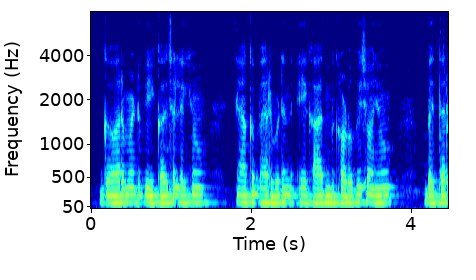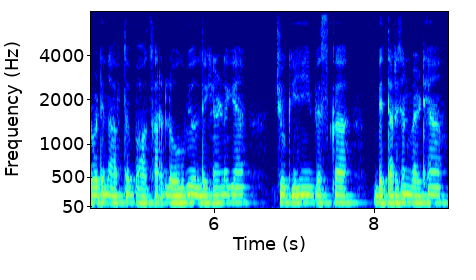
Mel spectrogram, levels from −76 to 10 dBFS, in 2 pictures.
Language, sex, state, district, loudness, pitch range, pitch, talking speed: Garhwali, male, Uttarakhand, Uttarkashi, -30 LUFS, 110-115 Hz, 110 Hz, 195 wpm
